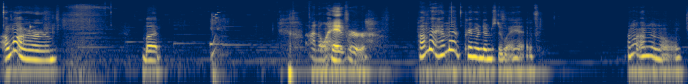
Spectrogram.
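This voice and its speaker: High-voiced, slow-paced young woman streamer. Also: expressive, mellow. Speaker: game streamer. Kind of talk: casual livestream chat while gaming. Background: faint game music.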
